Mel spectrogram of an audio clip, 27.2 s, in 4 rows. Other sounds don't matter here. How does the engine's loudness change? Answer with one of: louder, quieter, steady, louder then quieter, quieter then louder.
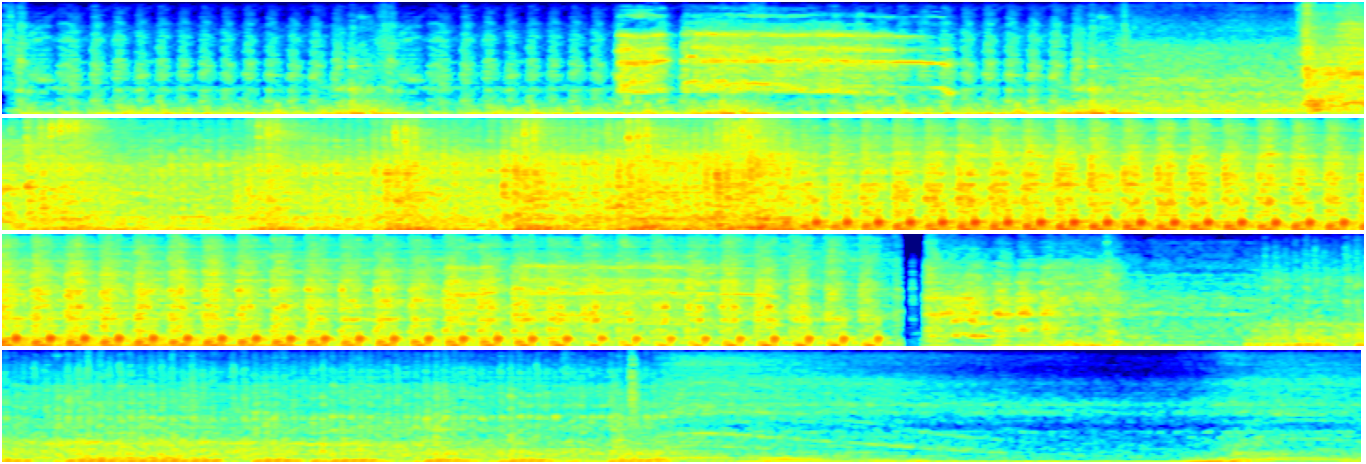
louder then quieter.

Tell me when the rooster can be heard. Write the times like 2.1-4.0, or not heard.
3.0-4.8, 15.8-17.4.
